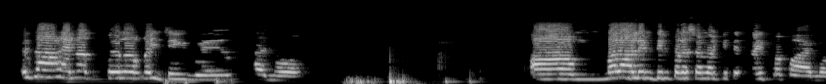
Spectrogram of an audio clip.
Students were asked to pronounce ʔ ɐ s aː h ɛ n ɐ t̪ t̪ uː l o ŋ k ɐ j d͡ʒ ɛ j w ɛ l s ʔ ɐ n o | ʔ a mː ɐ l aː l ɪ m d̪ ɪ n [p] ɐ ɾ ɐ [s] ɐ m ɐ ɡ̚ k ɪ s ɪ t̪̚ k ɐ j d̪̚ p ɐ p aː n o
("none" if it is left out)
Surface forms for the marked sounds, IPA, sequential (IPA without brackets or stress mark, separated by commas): p, ʃ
